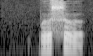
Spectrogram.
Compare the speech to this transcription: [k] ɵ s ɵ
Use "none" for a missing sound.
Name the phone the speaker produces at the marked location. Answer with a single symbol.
p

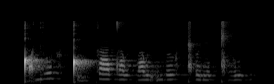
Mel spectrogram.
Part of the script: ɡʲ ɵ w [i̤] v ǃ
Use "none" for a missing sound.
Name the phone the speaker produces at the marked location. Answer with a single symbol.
i̤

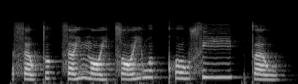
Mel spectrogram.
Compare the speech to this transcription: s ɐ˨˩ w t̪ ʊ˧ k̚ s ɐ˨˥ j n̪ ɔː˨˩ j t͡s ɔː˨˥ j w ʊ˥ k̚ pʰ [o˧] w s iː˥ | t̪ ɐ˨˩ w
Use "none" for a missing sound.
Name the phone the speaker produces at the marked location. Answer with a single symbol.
o˧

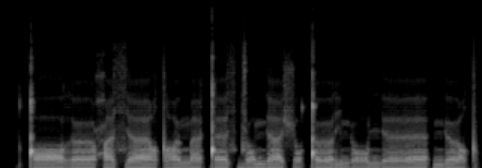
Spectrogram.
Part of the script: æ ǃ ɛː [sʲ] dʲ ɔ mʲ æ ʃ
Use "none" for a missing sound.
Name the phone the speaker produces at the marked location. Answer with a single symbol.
sʲ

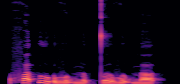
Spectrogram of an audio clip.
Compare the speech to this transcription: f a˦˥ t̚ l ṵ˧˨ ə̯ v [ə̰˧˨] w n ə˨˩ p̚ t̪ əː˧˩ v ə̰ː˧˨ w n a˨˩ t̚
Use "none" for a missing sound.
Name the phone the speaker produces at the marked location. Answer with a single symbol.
ə̰˧˨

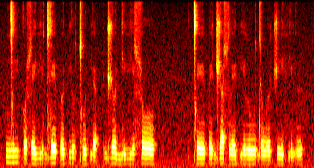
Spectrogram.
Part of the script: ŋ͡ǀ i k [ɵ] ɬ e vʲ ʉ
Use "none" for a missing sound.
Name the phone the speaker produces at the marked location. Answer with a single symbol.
o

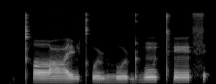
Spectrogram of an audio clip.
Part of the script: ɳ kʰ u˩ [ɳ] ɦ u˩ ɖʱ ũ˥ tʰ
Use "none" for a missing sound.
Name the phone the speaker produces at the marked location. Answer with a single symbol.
ɳ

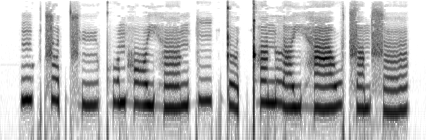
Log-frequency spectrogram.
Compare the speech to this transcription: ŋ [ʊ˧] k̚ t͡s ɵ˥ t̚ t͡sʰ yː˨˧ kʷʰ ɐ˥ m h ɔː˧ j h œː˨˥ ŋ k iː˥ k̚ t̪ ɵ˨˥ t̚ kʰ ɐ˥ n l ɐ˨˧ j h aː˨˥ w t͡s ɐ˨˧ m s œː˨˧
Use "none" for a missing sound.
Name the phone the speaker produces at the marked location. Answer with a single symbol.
ʊ˥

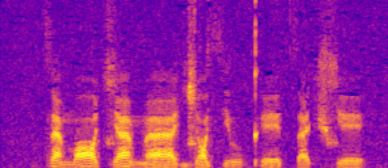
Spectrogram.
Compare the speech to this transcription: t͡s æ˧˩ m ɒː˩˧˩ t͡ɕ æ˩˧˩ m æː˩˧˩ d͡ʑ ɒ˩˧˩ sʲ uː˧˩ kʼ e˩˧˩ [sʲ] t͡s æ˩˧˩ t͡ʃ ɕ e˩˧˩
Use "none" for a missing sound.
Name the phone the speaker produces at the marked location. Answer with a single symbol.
none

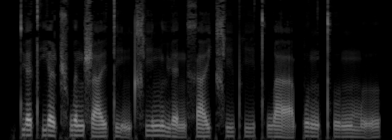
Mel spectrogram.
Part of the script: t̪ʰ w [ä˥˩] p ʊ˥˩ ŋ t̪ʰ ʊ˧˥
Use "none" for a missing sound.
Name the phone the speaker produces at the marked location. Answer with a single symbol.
ä̰˨˩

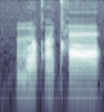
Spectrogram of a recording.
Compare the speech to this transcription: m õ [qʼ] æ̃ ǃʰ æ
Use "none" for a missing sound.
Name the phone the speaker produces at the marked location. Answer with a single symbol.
qʼ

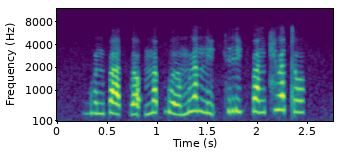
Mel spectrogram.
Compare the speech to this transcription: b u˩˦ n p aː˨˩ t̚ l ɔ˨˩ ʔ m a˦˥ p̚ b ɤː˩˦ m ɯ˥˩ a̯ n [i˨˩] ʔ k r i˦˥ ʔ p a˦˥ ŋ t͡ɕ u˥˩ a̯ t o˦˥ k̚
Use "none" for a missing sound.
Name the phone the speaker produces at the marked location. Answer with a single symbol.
i˨˩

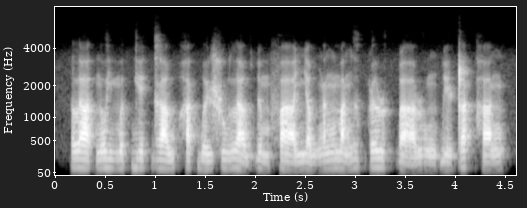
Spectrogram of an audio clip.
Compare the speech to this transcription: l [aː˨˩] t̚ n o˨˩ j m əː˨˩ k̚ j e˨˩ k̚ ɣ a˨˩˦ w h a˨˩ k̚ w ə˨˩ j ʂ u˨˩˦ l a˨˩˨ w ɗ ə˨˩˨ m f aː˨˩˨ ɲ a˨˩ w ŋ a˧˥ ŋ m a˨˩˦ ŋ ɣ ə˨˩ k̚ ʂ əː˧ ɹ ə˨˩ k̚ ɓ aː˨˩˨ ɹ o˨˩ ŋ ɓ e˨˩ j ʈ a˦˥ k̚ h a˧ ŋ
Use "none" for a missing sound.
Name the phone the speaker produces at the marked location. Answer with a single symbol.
aː˨˩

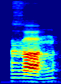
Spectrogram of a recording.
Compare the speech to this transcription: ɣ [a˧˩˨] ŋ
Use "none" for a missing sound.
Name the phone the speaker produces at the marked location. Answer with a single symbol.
a˧˩˨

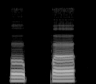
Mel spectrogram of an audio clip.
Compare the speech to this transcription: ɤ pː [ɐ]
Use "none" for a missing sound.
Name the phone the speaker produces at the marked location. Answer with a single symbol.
ɐ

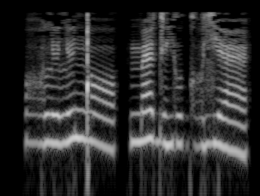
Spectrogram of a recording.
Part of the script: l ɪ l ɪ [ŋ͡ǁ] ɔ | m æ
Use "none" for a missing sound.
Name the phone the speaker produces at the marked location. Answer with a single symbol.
ŋ͡ǃ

